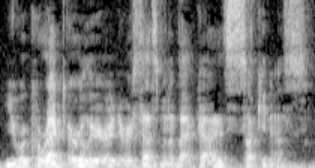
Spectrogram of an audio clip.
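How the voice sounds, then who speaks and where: A deep-voiced male protector in an audio drama, calm and terse. The wording is formal and dryly deadpan, yet the pitch moves freely. Some background ambience sits behind the voice. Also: a little fast, slight background noise. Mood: steady, reassuring. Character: calm, dry, capable bodyguard ally, terse and protective.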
